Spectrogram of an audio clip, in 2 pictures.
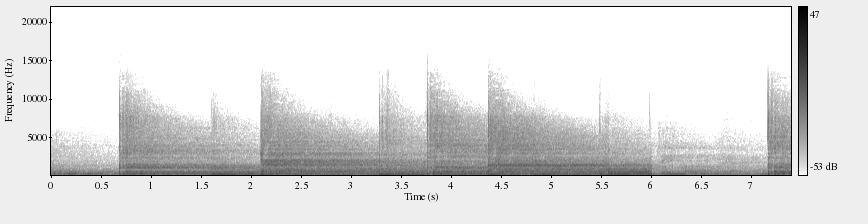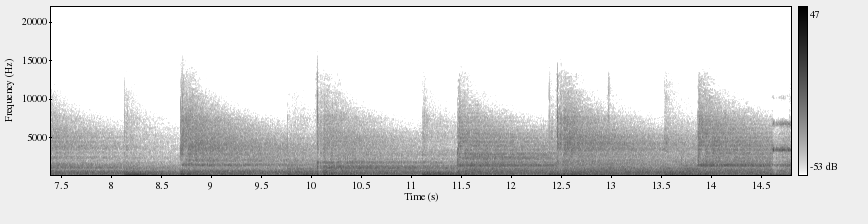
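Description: A pickleball rally: paddles striking the hard plastic ball and the ball bouncing, a sharp hit every second or so, each ringing on in the heavy echo of an enclosed racquetball court.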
